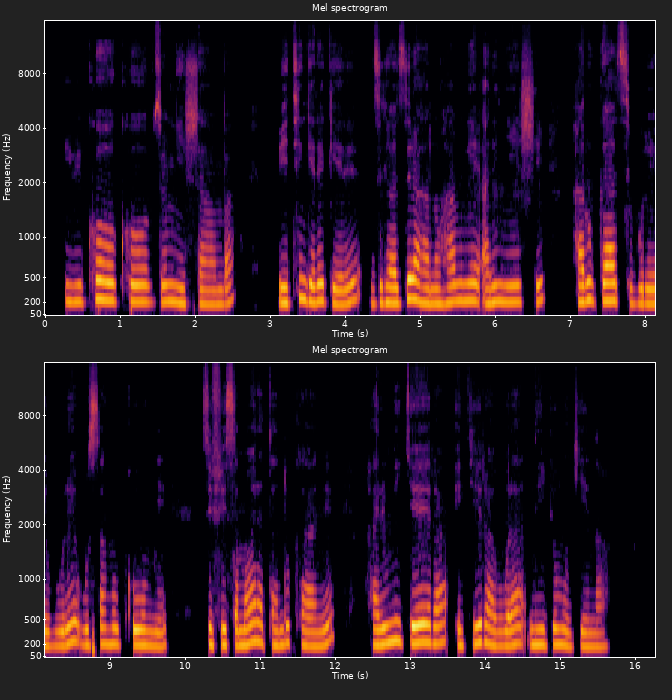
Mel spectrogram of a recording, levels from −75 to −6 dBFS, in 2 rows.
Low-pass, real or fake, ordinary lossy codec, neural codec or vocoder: 14.4 kHz; real; Opus, 24 kbps; none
